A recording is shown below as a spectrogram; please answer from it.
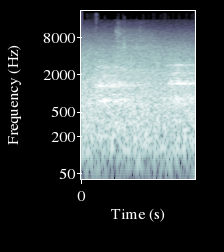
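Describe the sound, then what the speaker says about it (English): Neighborhood dogs bark and yip in the distance, a muffled, fairly faint run of barking heard indoors. "The dogs in the neighborhood won't stop barking"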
